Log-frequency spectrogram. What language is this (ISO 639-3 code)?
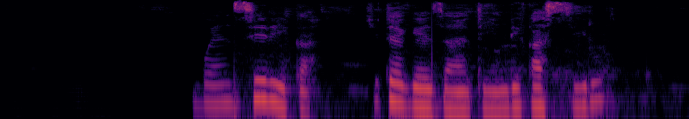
lug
